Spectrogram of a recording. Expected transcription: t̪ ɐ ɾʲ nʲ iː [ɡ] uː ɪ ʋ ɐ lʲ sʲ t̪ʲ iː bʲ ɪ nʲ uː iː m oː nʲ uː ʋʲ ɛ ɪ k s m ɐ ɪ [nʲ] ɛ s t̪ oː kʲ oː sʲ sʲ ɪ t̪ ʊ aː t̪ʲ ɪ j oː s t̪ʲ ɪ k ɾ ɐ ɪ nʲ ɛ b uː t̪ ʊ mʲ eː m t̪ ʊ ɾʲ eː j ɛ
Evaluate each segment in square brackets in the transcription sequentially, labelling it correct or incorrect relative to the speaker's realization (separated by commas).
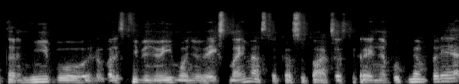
incorrect, incorrect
